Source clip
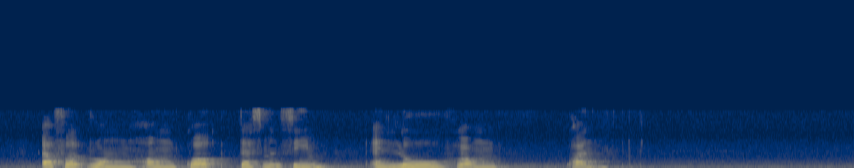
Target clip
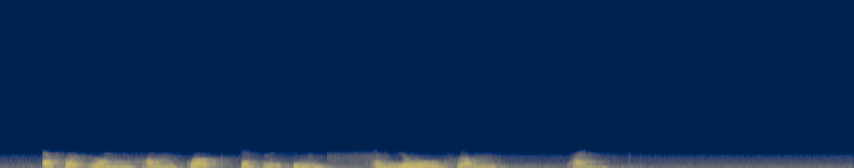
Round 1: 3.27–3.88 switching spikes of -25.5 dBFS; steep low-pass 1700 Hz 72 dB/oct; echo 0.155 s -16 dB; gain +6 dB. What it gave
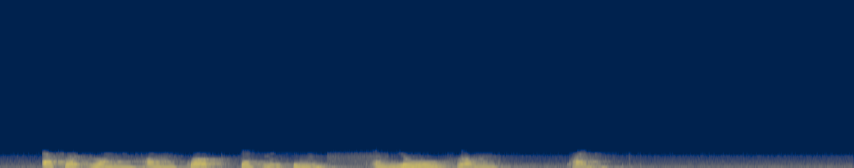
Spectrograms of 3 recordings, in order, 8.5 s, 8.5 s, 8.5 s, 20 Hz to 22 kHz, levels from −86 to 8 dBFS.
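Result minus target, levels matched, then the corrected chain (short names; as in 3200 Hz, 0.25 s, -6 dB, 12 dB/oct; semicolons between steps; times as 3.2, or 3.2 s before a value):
echo 56 ms late
3.27–3.88 switching spikes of -25.5 dBFS; steep low-pass 1700 Hz 72 dB/oct; echo 99 ms -16 dB; gain +6 dB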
